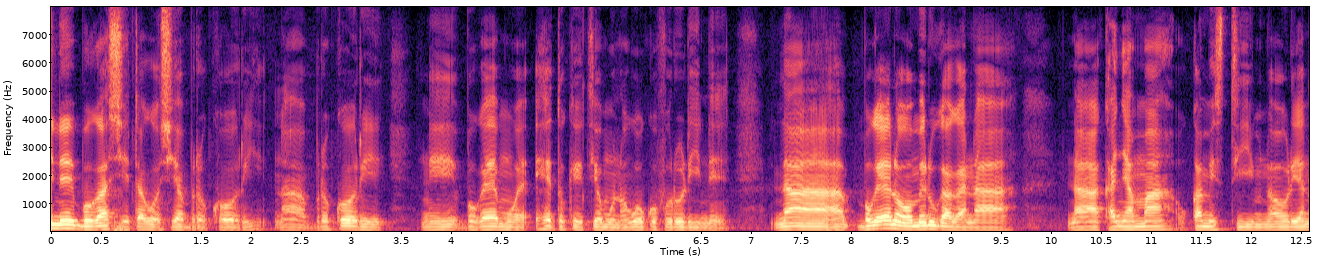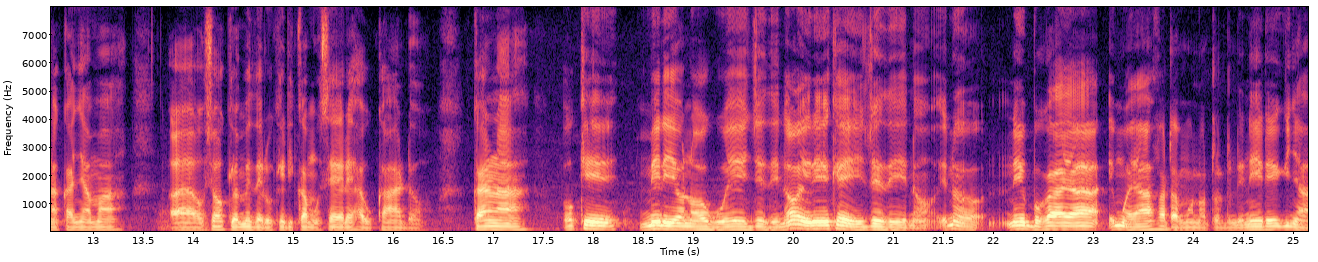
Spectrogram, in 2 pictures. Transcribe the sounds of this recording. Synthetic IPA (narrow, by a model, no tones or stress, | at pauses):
ineboɣaɕetaɣɔɕiabɾɔkʰɔɾinabɾɔkɔɾi | neboɣɛmwɛeɦetoketiɔmonɔɣwokofoɾoɾine | naboɣɛnɔomeɾuɣaɣana | nakaɲamao̰kamestimnaoɾeanakaɲama | osɔkeɔmeðɛɾokeɾikamosɛɾɛɦaukadɔ | kana | okemeɾeɔnɔɣwɔed͡ʒeðenaeɾekɛed͡ʒeðenɔ̰ḛnɔneboɣajaemwɛjafatamonɔtɔdoneneɾeɣiɲa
